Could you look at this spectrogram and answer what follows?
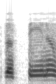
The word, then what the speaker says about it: Athene: It is Athena Raphael. The first name is spelled A-T-H-E-N-E instead of with an A on the end.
